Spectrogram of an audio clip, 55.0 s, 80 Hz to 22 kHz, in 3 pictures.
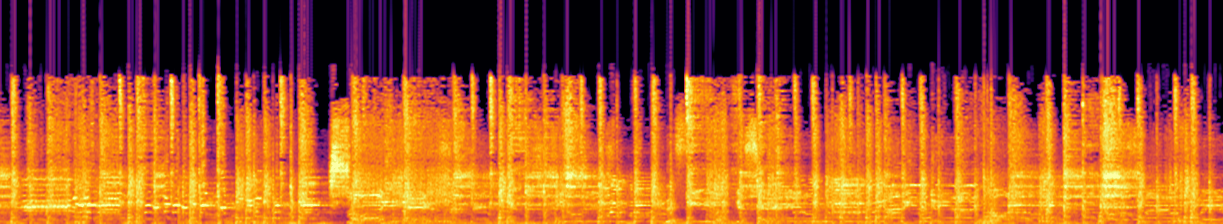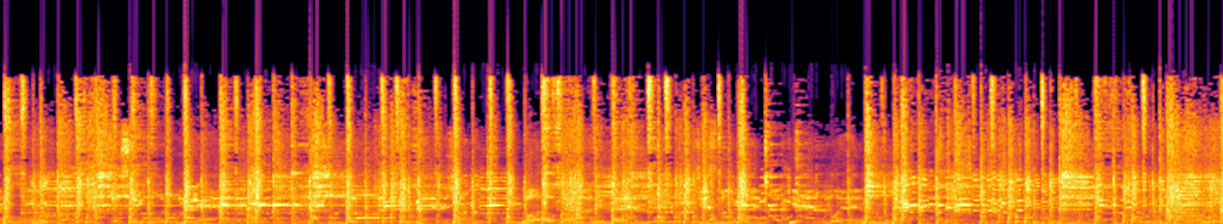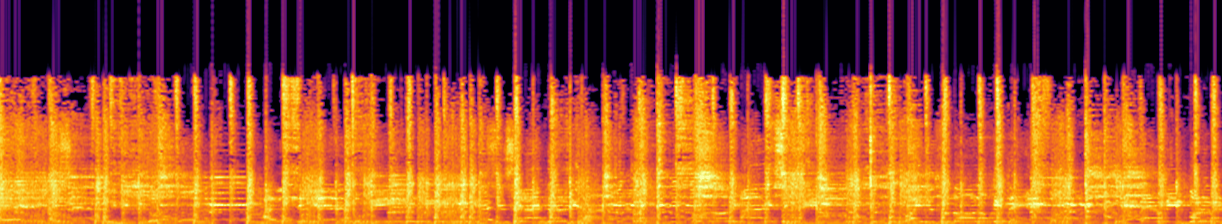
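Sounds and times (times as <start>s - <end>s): bajo sexto guitar: 0.0s - 55.0s
button accordion: 0.0s - 55.0s
drum kit beat: 0.0s - 55.0s
electric bass: 0.0s - 55.0s.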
